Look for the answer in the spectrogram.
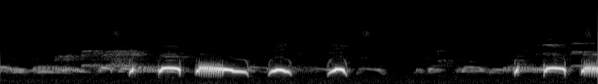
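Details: Spotted dove cooing, male and female birds, used to prompt training doves: a run of short, even, arched coos around a longer falling coo, a quiet gap, then more coos.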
